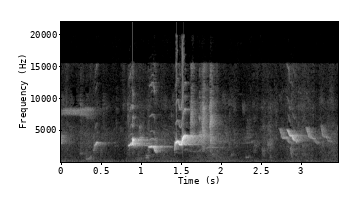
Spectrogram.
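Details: In an aviary, a black-capped bulbul gives a short run of rich, bright whistled notes sliding downward, then a fainter high phrase, with light background twittering.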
